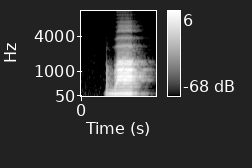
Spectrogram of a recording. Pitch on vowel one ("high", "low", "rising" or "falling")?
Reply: high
